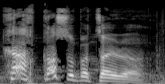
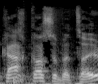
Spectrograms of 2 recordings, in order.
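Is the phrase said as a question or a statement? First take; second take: statement; question. First: The phrase is said as a plain statement. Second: The phrase is said with a questioning tune. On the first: It tells the father what the Torah says. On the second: It asks the father whether that is what the Torah says.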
